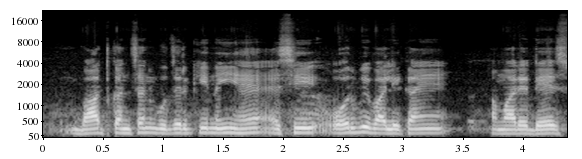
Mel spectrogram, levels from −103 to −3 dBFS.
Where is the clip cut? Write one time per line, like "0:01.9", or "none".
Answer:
none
